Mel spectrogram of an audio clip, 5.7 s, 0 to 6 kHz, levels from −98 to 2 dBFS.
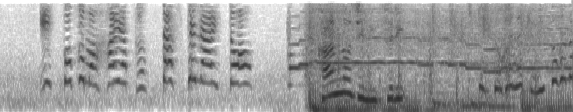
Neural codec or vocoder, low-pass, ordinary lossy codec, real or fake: none; 5.4 kHz; MP3, 32 kbps; real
